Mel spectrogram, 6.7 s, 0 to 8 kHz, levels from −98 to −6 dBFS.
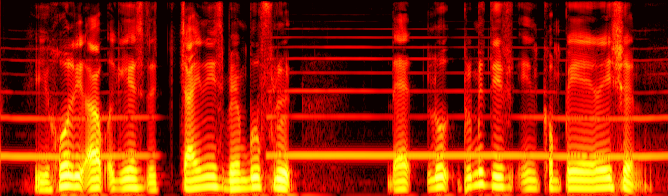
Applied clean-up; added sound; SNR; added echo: none; Wind instrument, woodwind instrument; 18 dB; none.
